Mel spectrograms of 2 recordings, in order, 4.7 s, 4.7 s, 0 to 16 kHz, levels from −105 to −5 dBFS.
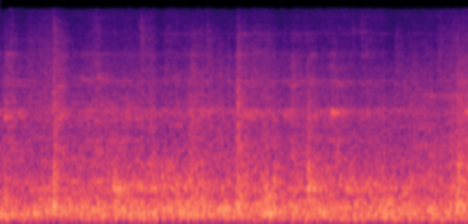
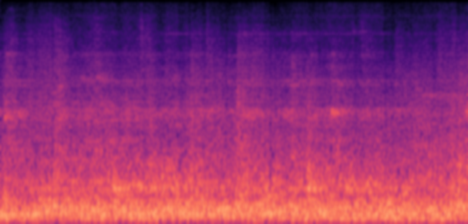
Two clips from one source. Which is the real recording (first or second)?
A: second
